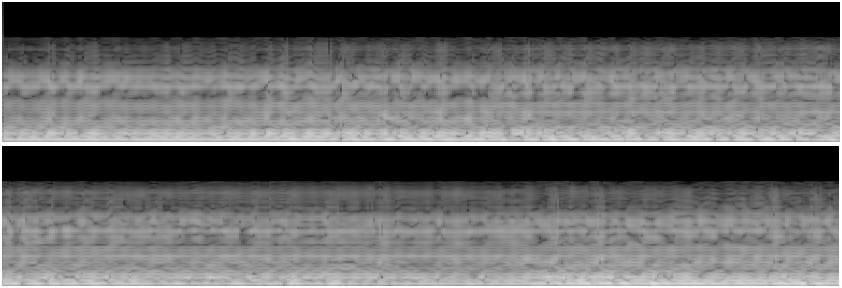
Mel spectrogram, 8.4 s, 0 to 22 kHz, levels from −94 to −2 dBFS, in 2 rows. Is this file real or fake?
fake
